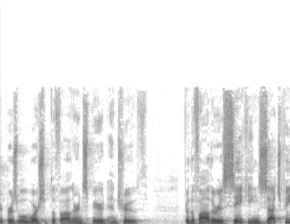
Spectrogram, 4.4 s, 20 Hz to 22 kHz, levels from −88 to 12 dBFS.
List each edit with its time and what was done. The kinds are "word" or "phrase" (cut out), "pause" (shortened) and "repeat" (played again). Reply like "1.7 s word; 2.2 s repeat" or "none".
none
